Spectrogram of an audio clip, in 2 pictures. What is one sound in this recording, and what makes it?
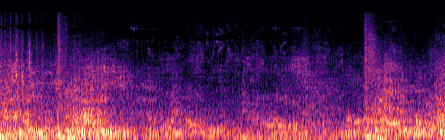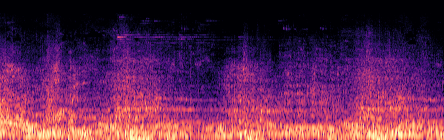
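Wind howls steadily outdoors.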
